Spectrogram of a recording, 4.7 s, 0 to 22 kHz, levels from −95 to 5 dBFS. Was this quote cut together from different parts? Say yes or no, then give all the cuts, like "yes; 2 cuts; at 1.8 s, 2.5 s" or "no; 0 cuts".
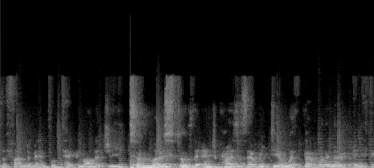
yes; 1 cut; at 1.6 s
